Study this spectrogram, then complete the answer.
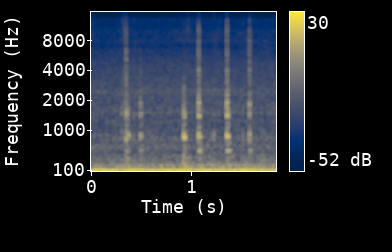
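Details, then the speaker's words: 1967 Cadillac DeVille convertible idling with the V8 running. Sharp flasher relay ticks about every quarter second sound over a low idle hum, but the turn signal lamps, including the hood markers, stay dark. "I can hear the turn signals, but I am not seeing them."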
